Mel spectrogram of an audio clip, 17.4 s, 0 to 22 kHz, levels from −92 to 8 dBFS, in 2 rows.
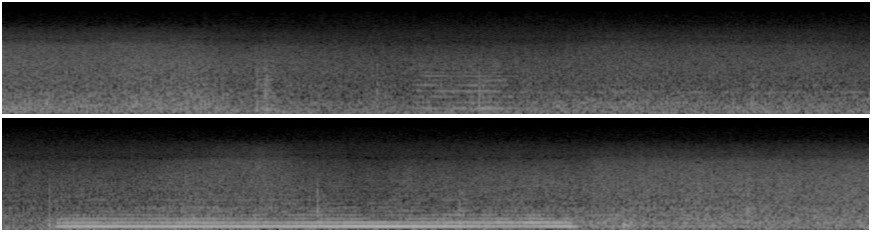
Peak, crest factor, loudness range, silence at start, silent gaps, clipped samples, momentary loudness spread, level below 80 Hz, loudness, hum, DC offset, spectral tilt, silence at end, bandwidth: -14 dBFS; 16 dB; 12 LU; 0 s; none; under 0.1%; 14 LU; -50 dBFS; -32 LUFS; none; under 0.1%; -6.5 dB/octave; 0 s; 11 kHz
